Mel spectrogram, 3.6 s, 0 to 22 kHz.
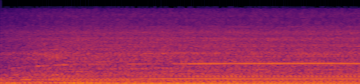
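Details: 2006 Ford Escape with earlier electrical faults, cluster dead and a burning smell, and a battery found below 3 V: smooth, even idle with no misses or belt chirp. Charging is normal, holding 14.4 V against 14.27 V desired, with no generator codes.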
